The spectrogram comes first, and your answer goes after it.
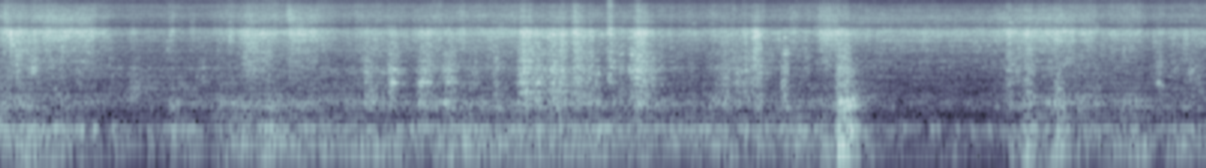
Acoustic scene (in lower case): kitchen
